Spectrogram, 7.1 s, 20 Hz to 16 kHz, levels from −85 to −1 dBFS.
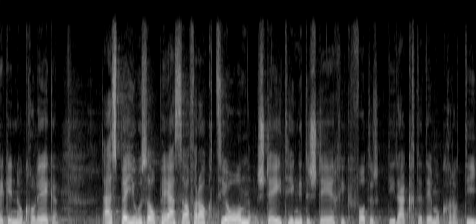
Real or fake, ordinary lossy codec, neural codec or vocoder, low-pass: real; none; none; 14.4 kHz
